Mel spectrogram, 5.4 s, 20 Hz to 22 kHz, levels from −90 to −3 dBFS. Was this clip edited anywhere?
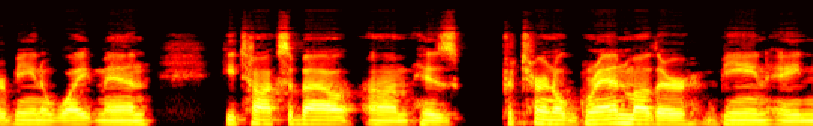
no; 0 cuts

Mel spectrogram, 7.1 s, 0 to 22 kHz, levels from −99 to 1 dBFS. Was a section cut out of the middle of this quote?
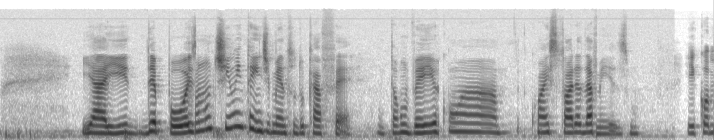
yes; 3 cuts; at 2.0 s, 4.4 s, 6.0 s

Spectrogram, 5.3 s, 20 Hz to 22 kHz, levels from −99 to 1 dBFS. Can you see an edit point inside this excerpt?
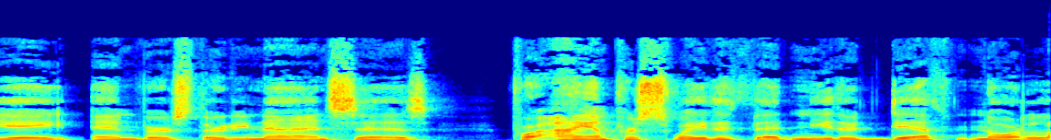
no; 0 cuts

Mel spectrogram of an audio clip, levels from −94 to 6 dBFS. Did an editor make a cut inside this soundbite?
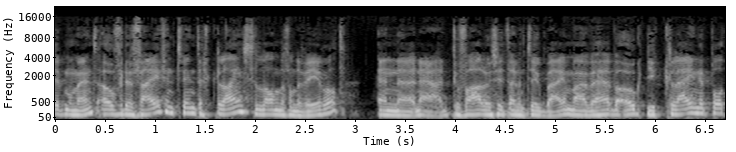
no; 0 cuts

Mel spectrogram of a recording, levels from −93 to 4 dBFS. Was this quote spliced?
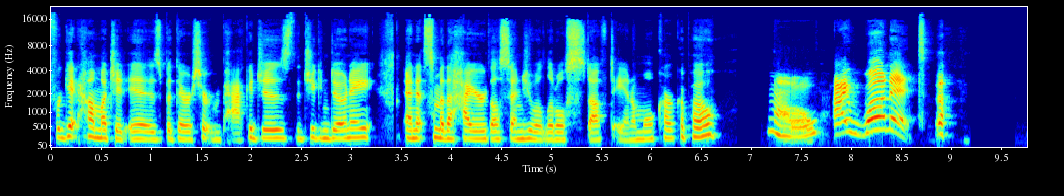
yes; 3 cuts; at 3.5 s, 4.4 s, 7.8 s

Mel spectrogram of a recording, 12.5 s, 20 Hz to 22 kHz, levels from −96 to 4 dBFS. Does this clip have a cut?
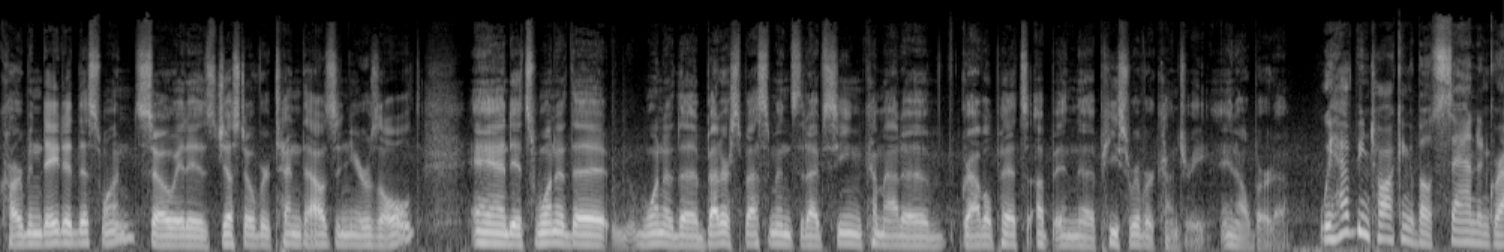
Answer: no; 0 cuts

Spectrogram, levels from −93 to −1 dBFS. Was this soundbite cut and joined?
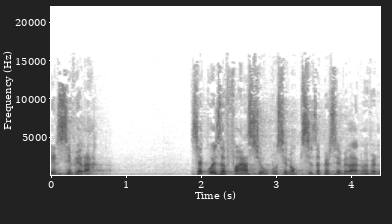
yes; 1 cut; at 2.3 s

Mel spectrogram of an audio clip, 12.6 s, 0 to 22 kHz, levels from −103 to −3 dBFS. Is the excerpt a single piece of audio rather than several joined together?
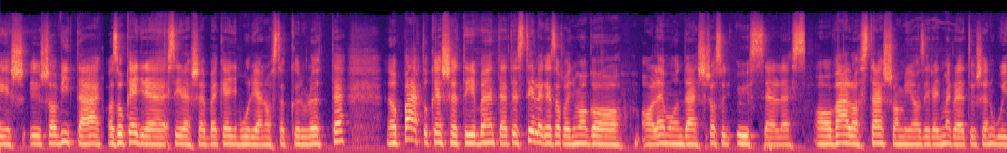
no; 6 cuts; at 1.3 s, 2.1 s, 2.9 s, 7.0 s, 8.8 s, 10.1 s

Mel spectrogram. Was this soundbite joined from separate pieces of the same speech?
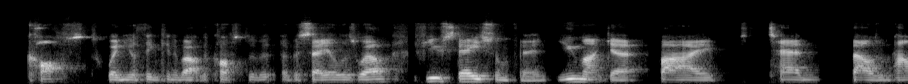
yes; 3 cuts; at 4.1 s, 5.5 s, 6.5 s

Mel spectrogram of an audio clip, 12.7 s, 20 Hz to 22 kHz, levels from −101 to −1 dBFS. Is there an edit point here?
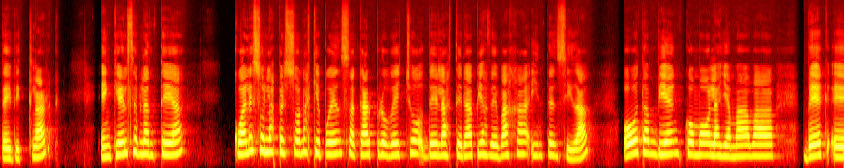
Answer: no; 0 cuts

